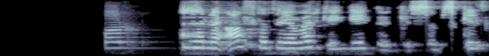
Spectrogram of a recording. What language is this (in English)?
Icelandic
